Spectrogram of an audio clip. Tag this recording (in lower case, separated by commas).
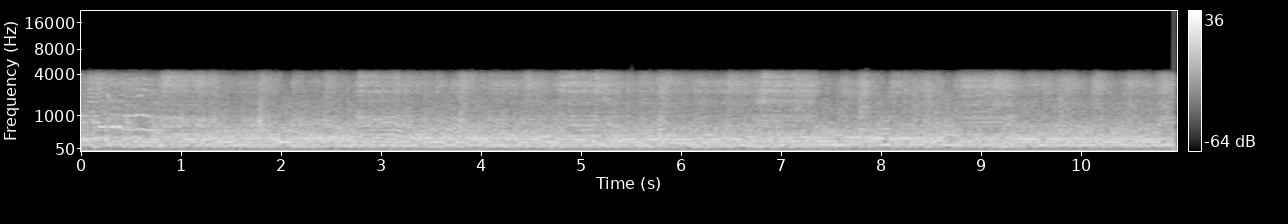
music, rock music, heavy metal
